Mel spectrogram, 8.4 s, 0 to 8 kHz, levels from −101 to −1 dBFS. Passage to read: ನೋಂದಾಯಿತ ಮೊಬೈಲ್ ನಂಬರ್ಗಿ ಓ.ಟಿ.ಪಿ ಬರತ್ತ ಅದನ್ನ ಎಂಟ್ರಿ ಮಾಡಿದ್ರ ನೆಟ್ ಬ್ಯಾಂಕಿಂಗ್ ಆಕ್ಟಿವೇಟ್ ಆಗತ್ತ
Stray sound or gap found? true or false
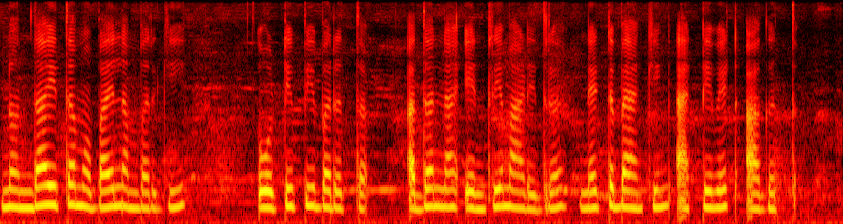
false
